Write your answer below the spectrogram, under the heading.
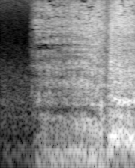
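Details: A tiger (Panthera tigris) gives a deep, rumbling roar that swells from silence and grows louder.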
